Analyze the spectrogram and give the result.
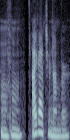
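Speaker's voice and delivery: plain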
